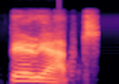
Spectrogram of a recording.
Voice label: "periapt", Indian; Dictionary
